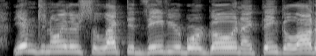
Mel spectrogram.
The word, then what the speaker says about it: Bourgault: The third best prospect in the Edmonton Oilers organization, Xavier Bourgault.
